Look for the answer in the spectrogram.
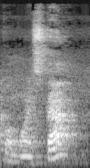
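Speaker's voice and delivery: "como está" with light "como" and lifted final "tá"; stress on está. Shown as a demonstration. Teacher repeating the accent example for the class, stress on está. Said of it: "sin acento en la O y acento en la última A".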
